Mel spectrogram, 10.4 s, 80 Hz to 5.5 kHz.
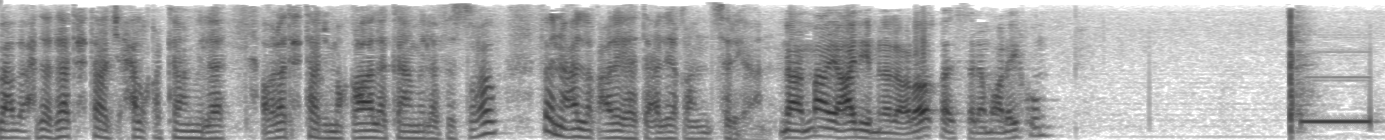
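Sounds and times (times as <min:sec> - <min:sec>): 
speech: 0:00.0 - 0:08.0
telephone busy tone beep after a dropped call: 0:09.8 - 0:10.3.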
